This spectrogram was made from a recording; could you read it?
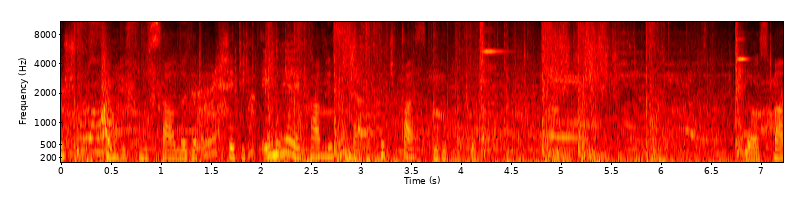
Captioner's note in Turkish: Dövüş sesleri; Silah sesleri; Dövüş sesleri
